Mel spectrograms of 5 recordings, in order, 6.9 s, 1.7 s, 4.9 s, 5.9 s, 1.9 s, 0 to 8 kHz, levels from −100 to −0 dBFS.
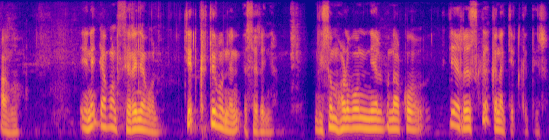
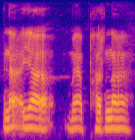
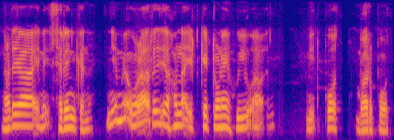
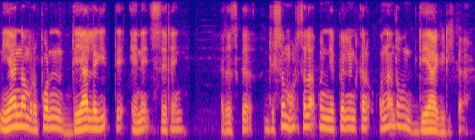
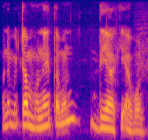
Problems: none marked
